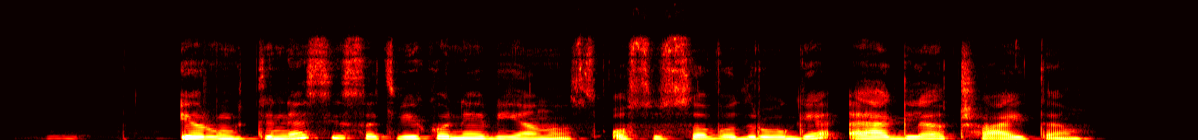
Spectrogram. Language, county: Lithuanian, Telšiai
